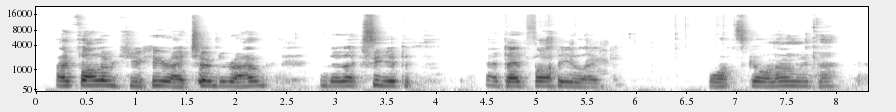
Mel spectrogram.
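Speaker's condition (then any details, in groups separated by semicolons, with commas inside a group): Quadriplegic cerebral palsy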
